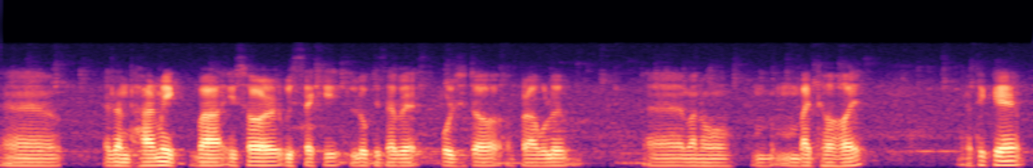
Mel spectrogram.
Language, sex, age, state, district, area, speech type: Assamese, male, 45-60, Assam, Dhemaji, rural, spontaneous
